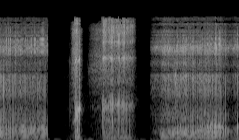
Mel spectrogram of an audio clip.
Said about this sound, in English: Snoring. It's not funny, and it's definitely not normal. It's actually a sign that you're not breathing properly while you sleep. And you're probably ruining your partner's sleep as well.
